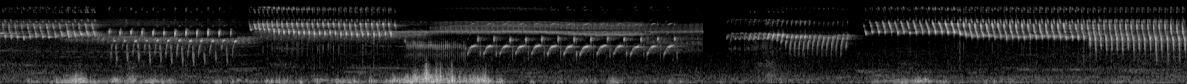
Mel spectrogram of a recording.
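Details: Canary song, used to excite females for mating and to tutor young birds: long rapid high trills in changing tours, buzzy rattling rolls, and clear repeated chips shifting between pitch levels every few seconds, with brief low thumps beneath.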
